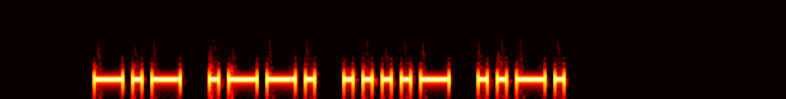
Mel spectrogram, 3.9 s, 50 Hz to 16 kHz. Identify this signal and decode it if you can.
Morse code, heard as a keyed tone, about 25 wpm, 700 Hz. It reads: KP4F
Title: DXCC-100 Call Signs - 4 Characters - Repeated 2x - 25wpm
